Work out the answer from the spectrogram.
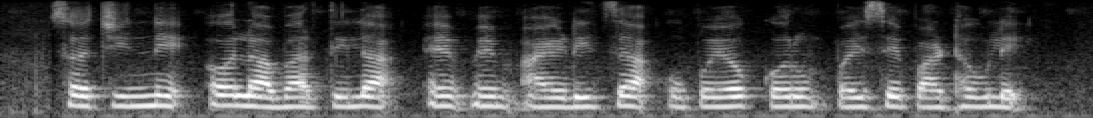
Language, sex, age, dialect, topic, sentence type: Marathi, female, 25-30, Northern Konkan, banking, statement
